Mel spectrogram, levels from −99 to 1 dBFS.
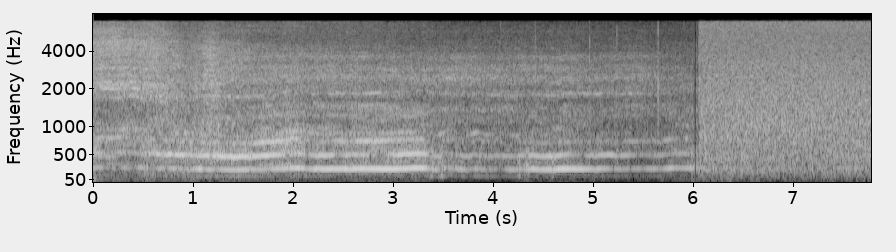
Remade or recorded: remade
